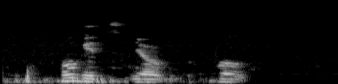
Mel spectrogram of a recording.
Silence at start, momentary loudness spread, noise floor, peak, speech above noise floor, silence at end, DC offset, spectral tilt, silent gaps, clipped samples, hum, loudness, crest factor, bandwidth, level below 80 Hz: 0.05 s; 13 LU; -66 dBFS; -8 dBFS; 43 dB; 0.95 s; under 0.1%; -7.5 dB/octave; none; under 0.1%; none; -24 LUFS; 18 dB; 7.6 kHz; -58 dBFS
